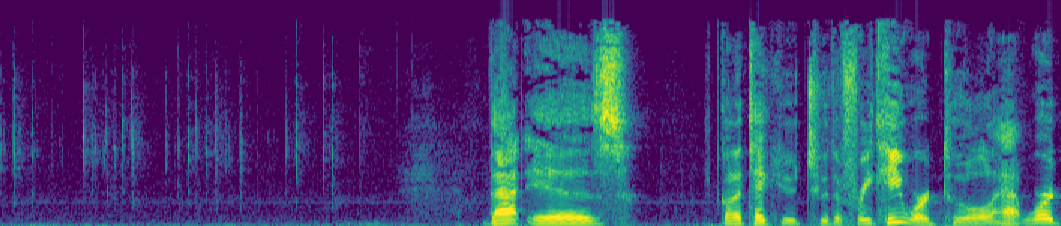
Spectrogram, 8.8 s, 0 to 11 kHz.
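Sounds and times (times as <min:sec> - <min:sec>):
typing on a computer keyboard: 0:00.0 - 0:03.1
speech: 0:04.1 - 0:05.3, 0:06.0 - 0:08.8.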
